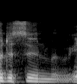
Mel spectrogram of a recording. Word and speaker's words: Dosunmu: You know, if Kyle Ayers does not make two bad plays down the stretch and Ayo Dosunmu, is that how you, I never get his name right, Dosunmu. – Ayo Dosunmu, yeah.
